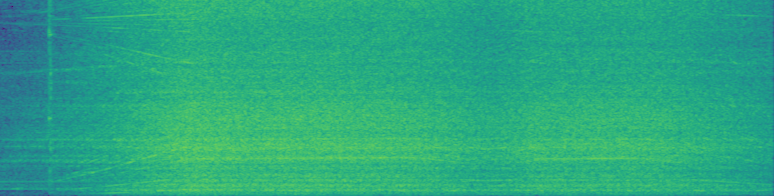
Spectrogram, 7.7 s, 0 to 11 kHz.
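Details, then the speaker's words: HPEVS AC-50 electric motor on a 144V controller with the motor type set to 75 as a test: smooth electric hum swelling, holding and easing off with no whine; motor still runs normally. "So, that's good. So, it still works. No No noise."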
